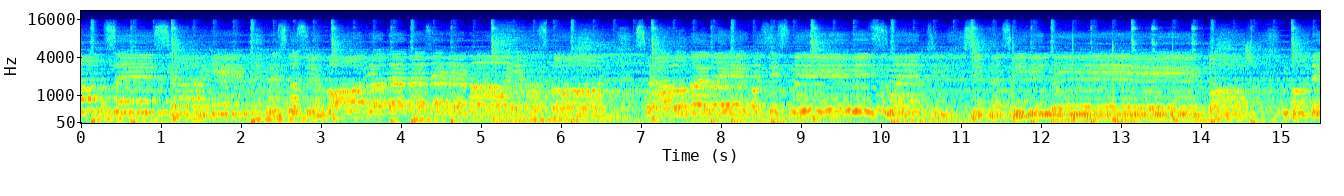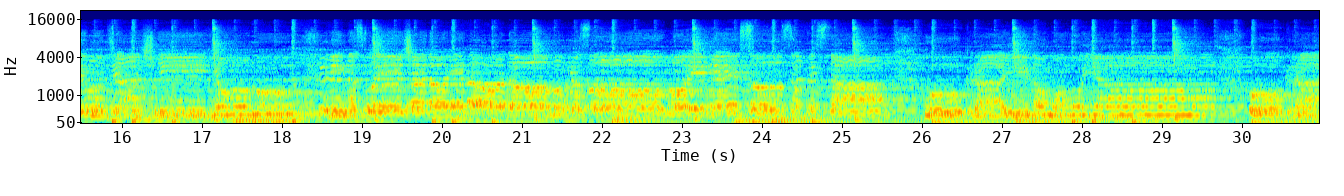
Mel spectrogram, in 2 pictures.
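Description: A female vocal ensemble singing a Christian song in close harmony into microphones, over a low bass accompaniment.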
